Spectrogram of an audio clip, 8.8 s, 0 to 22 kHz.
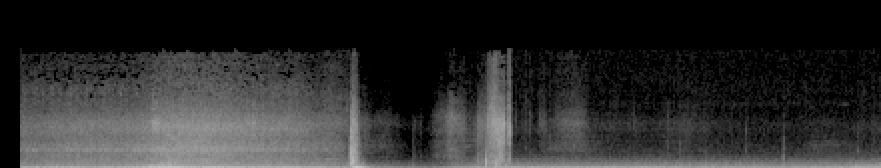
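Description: Infiniti V8 started warm from inside the cabin: it fires, the revs flare up and fall back over a couple of seconds, then it settles into a steady idle. A sharp click, the loudest moment, comes about three and a half seconds in, and a second one about a second and a half later.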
